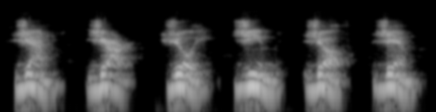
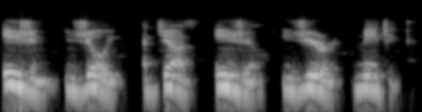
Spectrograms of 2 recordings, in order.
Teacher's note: Very short. Remember, it is an affricate, so it stops.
